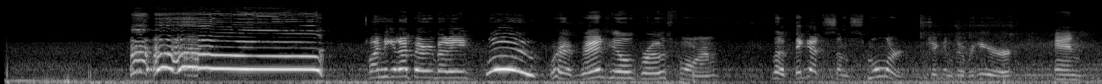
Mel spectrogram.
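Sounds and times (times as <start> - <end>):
rooster crowing: 1.3 - 3.4.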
